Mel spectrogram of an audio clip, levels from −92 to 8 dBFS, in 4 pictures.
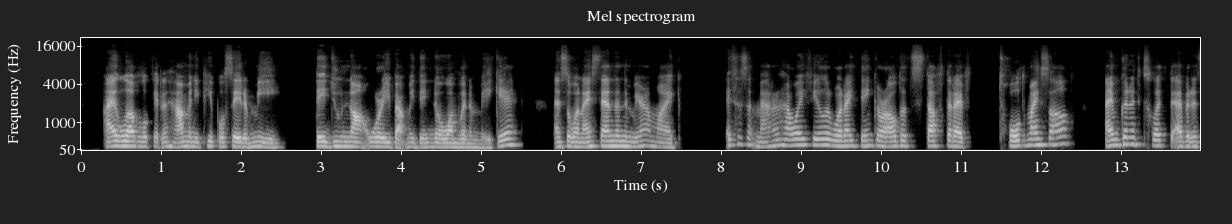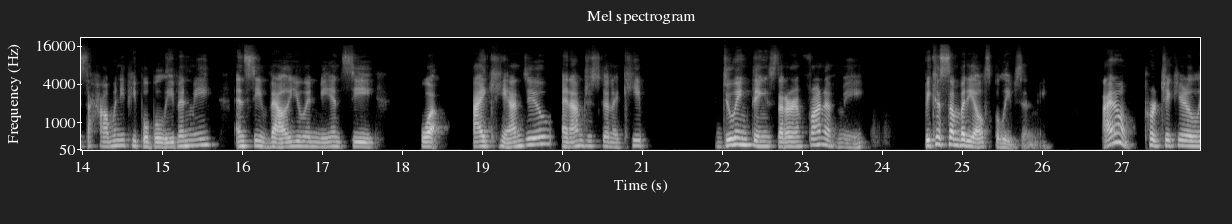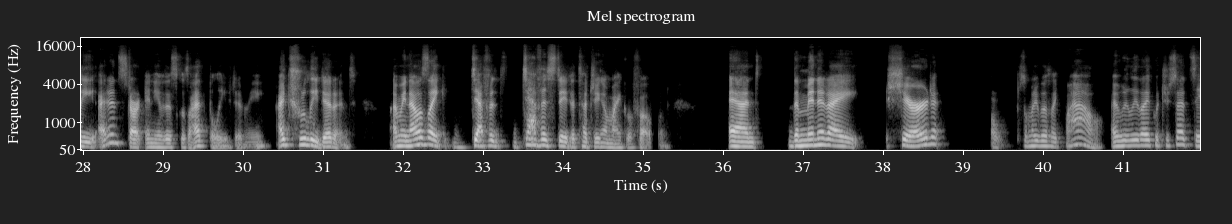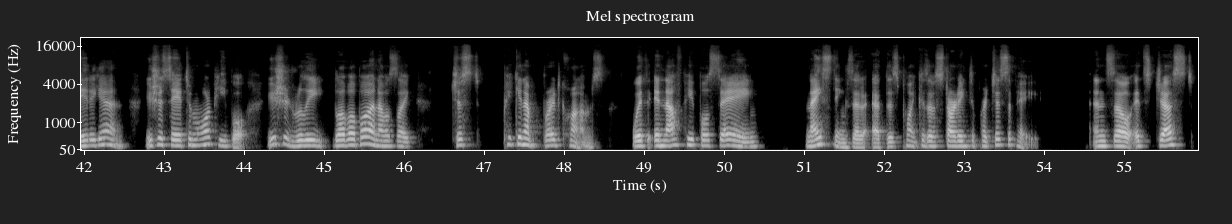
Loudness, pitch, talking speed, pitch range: -21 LUFS, 180 Hz, 195 wpm, 160-200 Hz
